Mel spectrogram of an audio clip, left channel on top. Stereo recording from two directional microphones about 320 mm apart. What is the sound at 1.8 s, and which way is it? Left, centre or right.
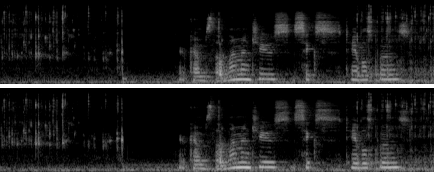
Speech, centre.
